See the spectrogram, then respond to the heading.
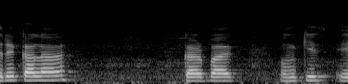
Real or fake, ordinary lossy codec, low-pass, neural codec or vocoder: real; none; 7.2 kHz; none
